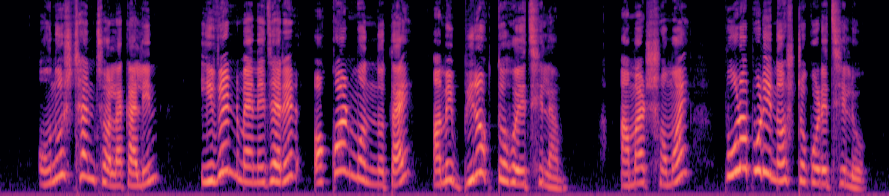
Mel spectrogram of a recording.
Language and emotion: Bengali, angry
